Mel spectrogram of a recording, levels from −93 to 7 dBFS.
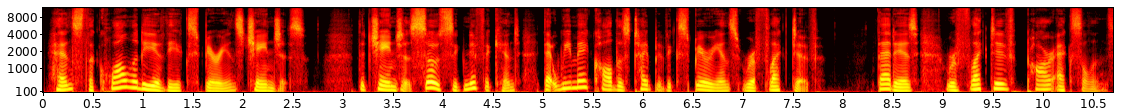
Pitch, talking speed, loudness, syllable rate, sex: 160 Hz, 140 wpm, -20 LUFS, 5.7 syllables/s, male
